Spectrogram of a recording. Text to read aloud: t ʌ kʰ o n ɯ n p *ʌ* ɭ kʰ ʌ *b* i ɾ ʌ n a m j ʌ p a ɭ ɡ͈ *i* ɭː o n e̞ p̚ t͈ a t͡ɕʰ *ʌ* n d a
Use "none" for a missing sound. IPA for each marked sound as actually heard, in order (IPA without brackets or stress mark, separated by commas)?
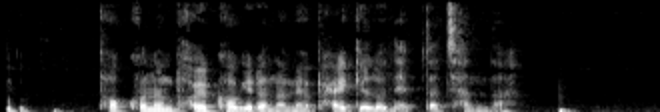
ʌ, ɡ, i, a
